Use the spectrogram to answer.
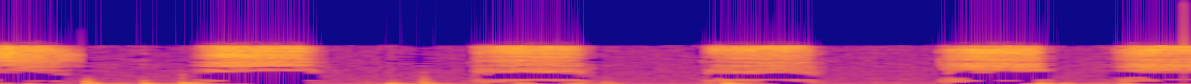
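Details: Young barn owl owlets inside a nest box, waiting for their parents to bring prey while the larger owlet bosses its way to more food. Harsh, broadband hissing begging calls come in five half-second bursts about a second apart, with soft knocks between.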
